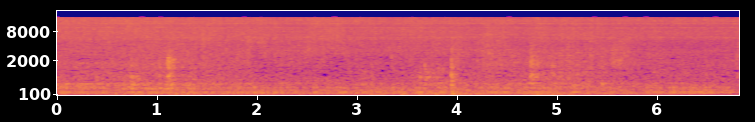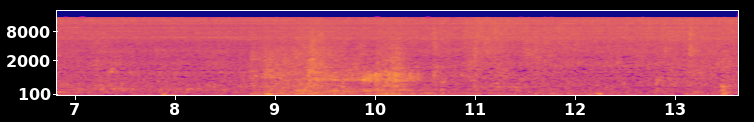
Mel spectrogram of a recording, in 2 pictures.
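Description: Food sizzling in a pan on the stovetop: a steady hiss, with a low hum underneath that stops about seven seconds in and a few light clicks.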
